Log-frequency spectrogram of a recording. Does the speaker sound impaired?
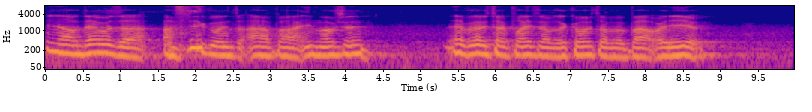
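Yes: ALS; losing ability to speak clearly, voice does not sound as expected.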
